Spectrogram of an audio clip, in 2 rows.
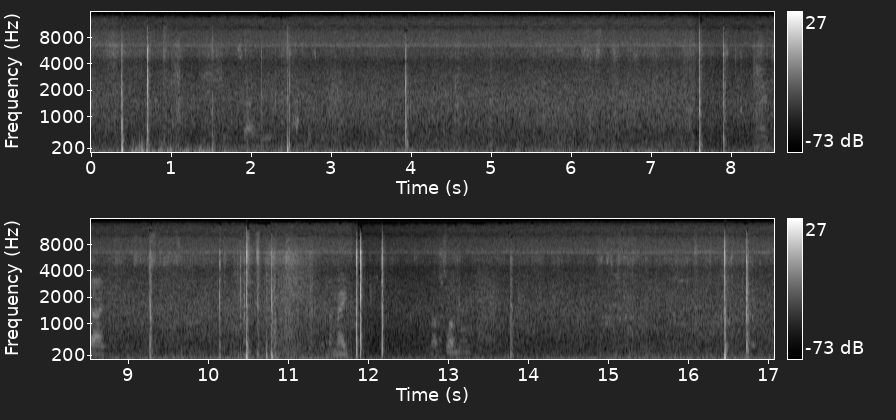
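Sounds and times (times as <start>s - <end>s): football thuds: 0.3s - 1.1s, 7.5s - 8.1s, 9.2s - 9.5s, 10.1s - 10.9s, 13.7s - 13.9s, 16.4s - 16.9s.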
